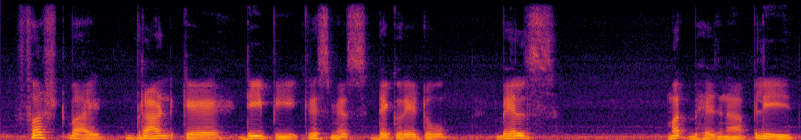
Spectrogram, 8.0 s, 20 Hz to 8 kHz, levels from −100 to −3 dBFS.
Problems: none marked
